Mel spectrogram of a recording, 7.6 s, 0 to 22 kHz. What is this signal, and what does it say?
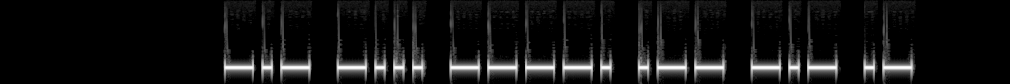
Morse code, heard as a keyed tone, about 17 wpm, 700 Hz. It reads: KB9WKA
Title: USA Call Signs - 6 Characters - Repeated 3x - 17wpm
